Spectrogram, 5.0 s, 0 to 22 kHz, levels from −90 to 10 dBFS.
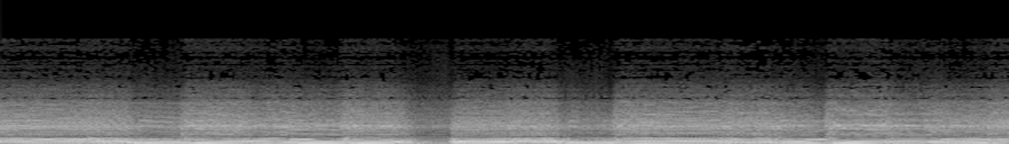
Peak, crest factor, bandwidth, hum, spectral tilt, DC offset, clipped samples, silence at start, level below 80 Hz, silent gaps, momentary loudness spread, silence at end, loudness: -2 dBFS; 12 dB; 9.6 kHz; none; -5.5 dB/octave; under 0.1%; under 0.1%; 0 s; -46 dBFS; none; 2 LU; 0 s; -14 LUFS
